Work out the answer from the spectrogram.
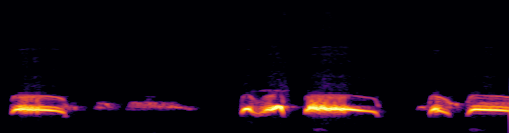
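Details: Spotted dove from Đồng Nai singing in the 'thúc gù giọng thổ' style: soft low coos, a short wavering note followed by a long, slightly falling hoot, repeated three times with faint murmured notes between, quiet background.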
